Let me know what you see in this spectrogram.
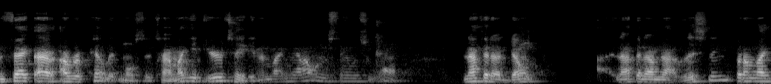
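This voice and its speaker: A man with an American accent talks at a very fast pace with lively intonation. His pitch is fairly high, and there is vocal fry. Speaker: relationship talk show host. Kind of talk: casual discussion. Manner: animated.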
